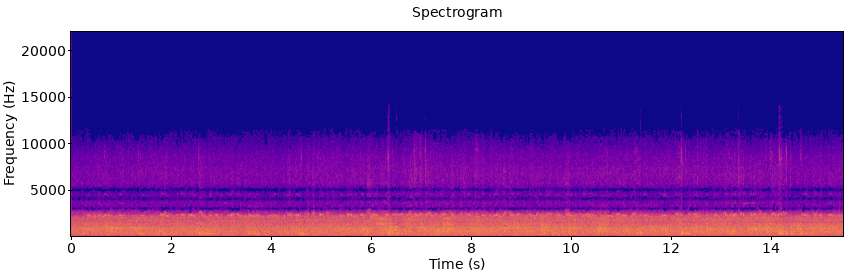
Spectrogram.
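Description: A Seibu 2000-series electric train running at speed on straight track, heard from inside the driver's cab: a steady rumble of wheels on rails with a few faint ticks.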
